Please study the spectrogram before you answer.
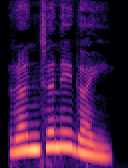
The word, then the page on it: ರಂಜನೆಗೈ: ranjanegai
